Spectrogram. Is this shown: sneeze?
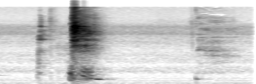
yes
